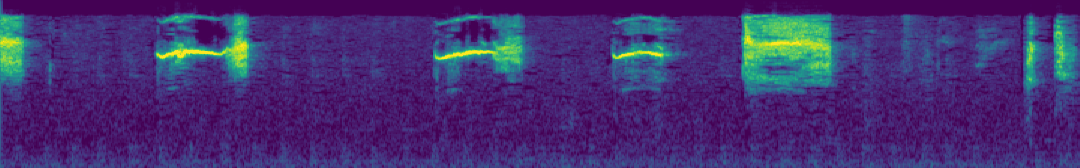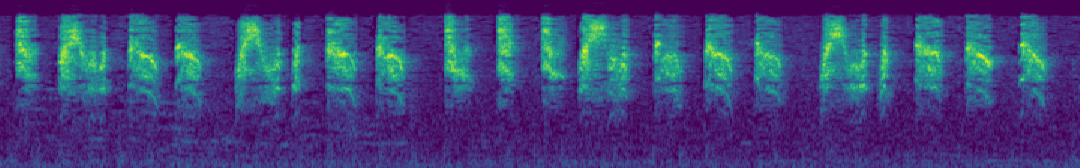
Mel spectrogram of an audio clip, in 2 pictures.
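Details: Long-tailed shrike training song for pet birds: a few harsh squawks and a whistled slur, then a steady run of sharp high notes about two per second.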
